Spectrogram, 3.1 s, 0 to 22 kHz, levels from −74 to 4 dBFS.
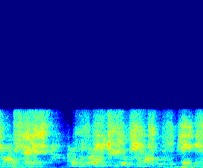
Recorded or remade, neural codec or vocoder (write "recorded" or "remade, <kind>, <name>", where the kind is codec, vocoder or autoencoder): remade, codec, SNAC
